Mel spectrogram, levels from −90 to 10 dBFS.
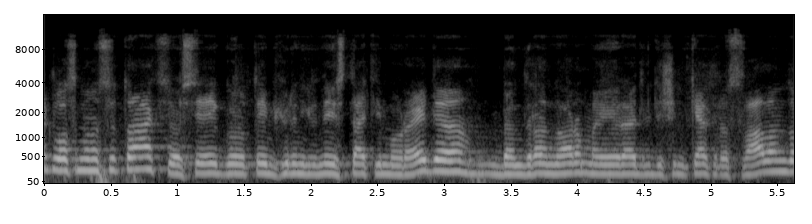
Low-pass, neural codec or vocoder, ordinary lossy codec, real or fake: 10.8 kHz; none; Opus, 24 kbps; real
